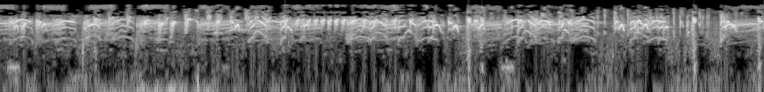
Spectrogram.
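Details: Lure sound for trapping small birds: a busy wall of sharp, high twitters and rapid chattering trills from many birds, continuous and unbroken.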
